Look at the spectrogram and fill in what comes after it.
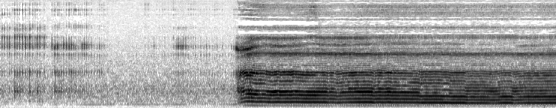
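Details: Nightly loud snoring: after a few seconds of quiet room noise, one loud, steady buzzing drone lasting about four seconds begins abruptly, a tonal snore.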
